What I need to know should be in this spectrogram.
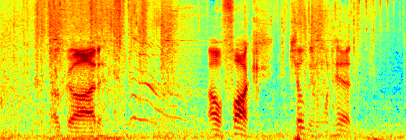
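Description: Sharp impacts thud during a fight.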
